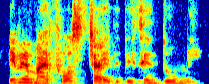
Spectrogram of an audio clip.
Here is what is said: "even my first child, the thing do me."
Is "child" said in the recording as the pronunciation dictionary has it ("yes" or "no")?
yes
